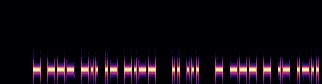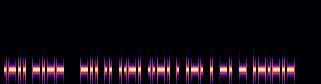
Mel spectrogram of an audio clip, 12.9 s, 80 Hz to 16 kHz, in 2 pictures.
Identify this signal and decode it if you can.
Morse code, heard as a keyed tone, about 25 wpm, 700 Hz. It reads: TODAY IS TOTALLY DIFFERENT.
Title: Sentences from Top 1600 Words 25wpm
